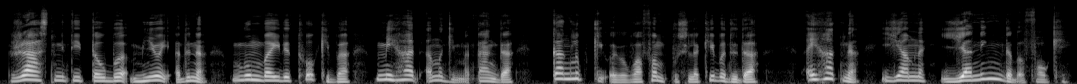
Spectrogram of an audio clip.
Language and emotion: Manipuri, disgusted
